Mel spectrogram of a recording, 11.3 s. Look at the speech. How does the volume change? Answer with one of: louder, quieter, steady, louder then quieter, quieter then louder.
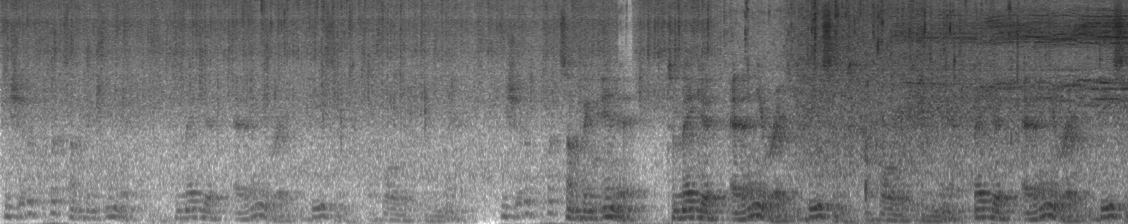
louder.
